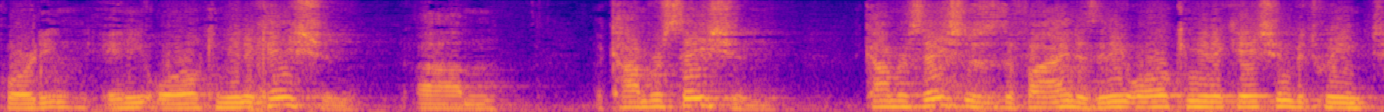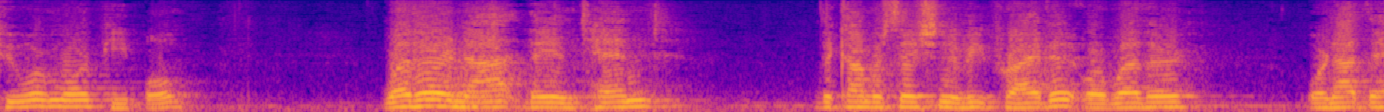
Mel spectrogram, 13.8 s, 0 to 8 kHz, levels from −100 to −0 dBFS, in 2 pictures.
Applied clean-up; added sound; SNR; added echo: none; none; none; none.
